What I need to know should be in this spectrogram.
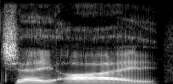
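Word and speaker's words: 太极: And so Tai Chi, Ji, is actually how the Chinese pronounce it.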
